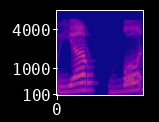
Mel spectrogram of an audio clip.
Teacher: ada Ro sukun sebelumnya Fathah di huruf ya maka rnya dibaca tebal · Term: ro-nya dibaca tebal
